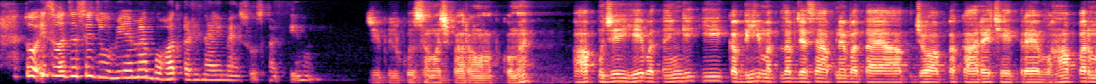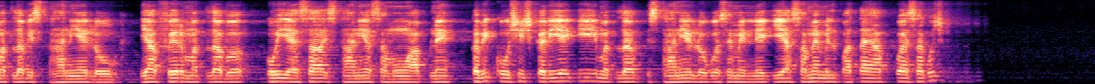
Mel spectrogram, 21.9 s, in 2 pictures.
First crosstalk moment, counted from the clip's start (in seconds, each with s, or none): none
